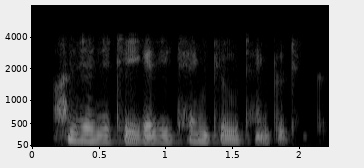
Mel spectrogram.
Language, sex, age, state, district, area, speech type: Punjabi, male, 30-45, Punjab, Fazilka, rural, conversation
